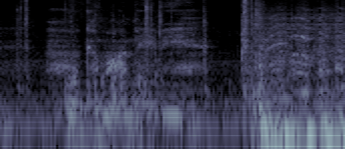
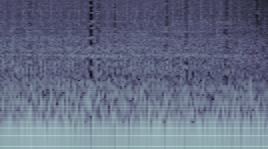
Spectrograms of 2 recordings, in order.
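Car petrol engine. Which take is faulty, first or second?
first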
